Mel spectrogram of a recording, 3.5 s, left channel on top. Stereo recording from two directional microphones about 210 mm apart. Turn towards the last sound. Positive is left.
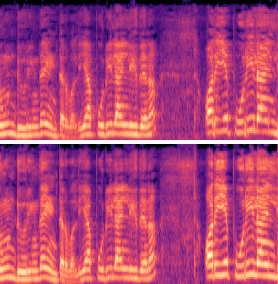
turn(degrees=-40)  # may be behind; listen again after turning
